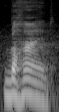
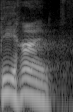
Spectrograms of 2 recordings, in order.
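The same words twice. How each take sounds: First: The sounds are relaxed with little mouth movement. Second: Every sound is said fully and clearly. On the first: "No, we say b, behind" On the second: "that's perfect pronunciation"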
